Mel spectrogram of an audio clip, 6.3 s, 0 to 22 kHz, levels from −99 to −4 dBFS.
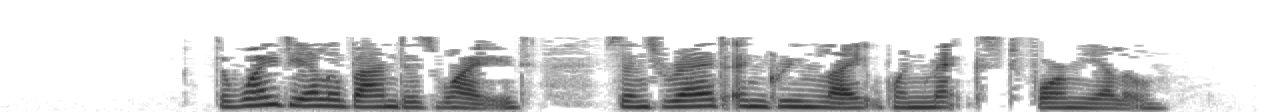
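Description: Speech, and it's got heavy codec damage all the way through: nothing above 5.6 kHz, plus a watery, swirly texture, likely MP3 compression at a very low bitrate, around 16 kbps.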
